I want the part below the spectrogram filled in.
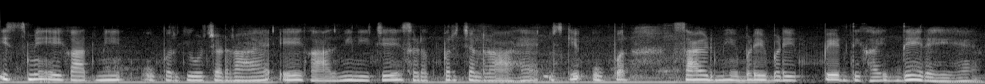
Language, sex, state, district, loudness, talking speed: Hindi, female, Uttar Pradesh, Saharanpur, -18 LUFS, 170 wpm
